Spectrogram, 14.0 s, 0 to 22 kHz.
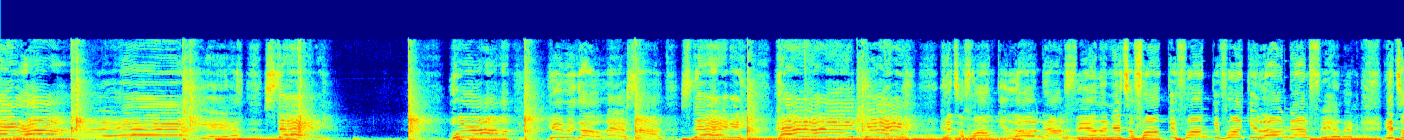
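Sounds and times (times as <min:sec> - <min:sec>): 
deep bass-heavy groove: 0:00.0 - 0:00.8, 0:02.2 - 0:03.0, 0:04.6 - 0:05.2, 0:06.8 - 0:11.9, 0:13.1 - 0:14.0
person singing: 0:00.0 - 0:03.3, 0:04.5 - 0:14.0
boys clapping hands rhythmically: 0:00.6 - 0:01.0, 0:01.8 - 0:02.2, 0:02.9 - 0:03.2, 0:04.1 - 0:04.4, 0:05.2 - 0:05.6, 0:06.3 - 0:06.6, 0:07.4 - 0:09.1.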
